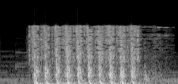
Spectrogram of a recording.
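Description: Rapid burst of about ten gunshots, a loud machine-gun style sound effect in a Spanish Loquendo zombie story, sharp evenly spaced cracks lasting about a second, no talk.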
